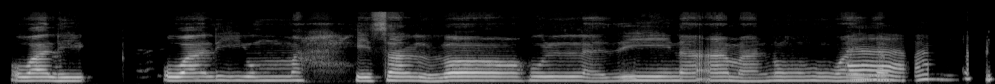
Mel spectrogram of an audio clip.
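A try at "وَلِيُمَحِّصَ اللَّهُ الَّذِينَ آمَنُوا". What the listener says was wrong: Huruf sadanya berubah jadi sin.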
